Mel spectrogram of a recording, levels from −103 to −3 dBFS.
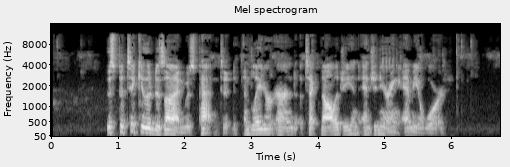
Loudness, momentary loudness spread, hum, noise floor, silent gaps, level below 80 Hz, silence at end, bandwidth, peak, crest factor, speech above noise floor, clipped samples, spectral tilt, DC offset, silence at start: -21 LUFS; 12 LU; none; -59 dBFS; none; -64 dBFS; 0.85 s; 11.5 kHz; -2 dBFS; 22 dB; 37 dB; under 0.1%; -3 dB/octave; under 0.1%; 0.85 s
